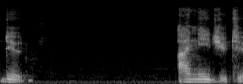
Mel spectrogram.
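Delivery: mock dead-serious, earnest tone. Retelling how a man pressed for a ride: imitating a serious tone. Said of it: "with this, like, serious tone".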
